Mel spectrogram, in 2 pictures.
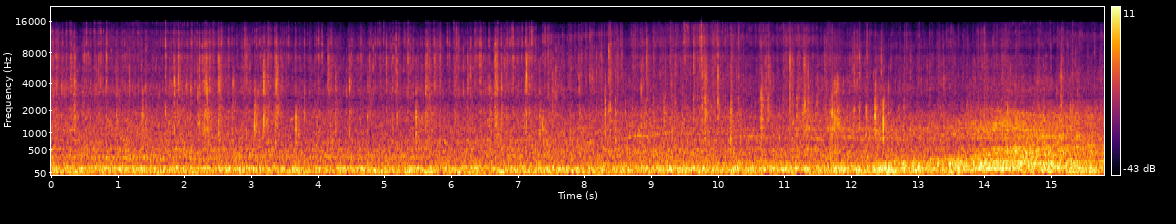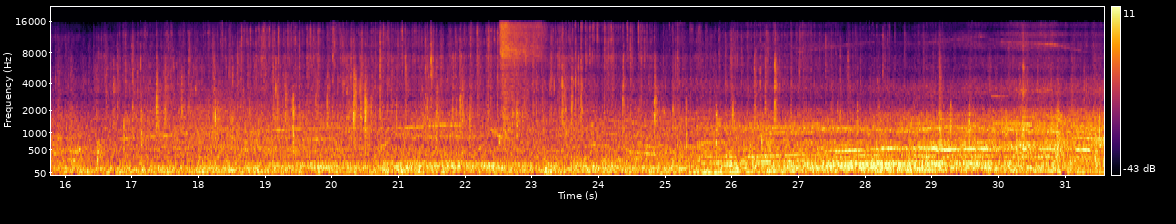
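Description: A large fire crackling and popping as a sawmill's wooden buildings and timber burn, many sharp cracks over a steady noise. A heavy vehicle's engine passes about halfway through, and another engine runs near the end.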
